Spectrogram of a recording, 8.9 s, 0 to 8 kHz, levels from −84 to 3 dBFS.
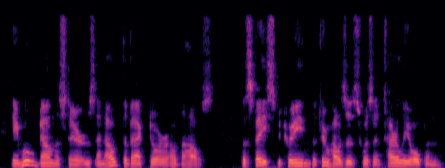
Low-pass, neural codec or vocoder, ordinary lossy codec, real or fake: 7.2 kHz; codec, 16 kHz in and 24 kHz out, 2.2 kbps, FireRedTTS-2 codec; MP3, 64 kbps; fake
